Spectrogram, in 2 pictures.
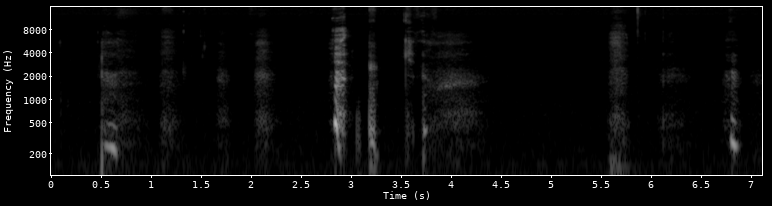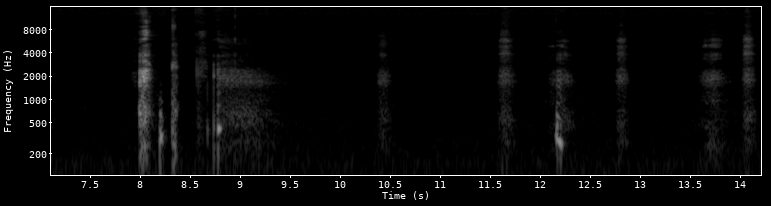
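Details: Night-time sneezes from a nose tickle, deliberately pinched to stay quiet: a run of small stifled sneezes with soft breaths between, quiet room. Suppressed sneezing.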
